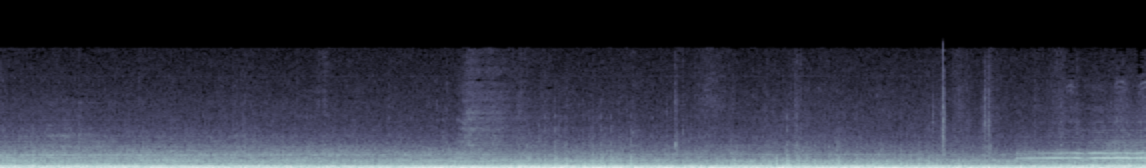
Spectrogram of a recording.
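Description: Car driving along a winding road, heard from inside the cabin: a steady engine and tyre rumble.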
